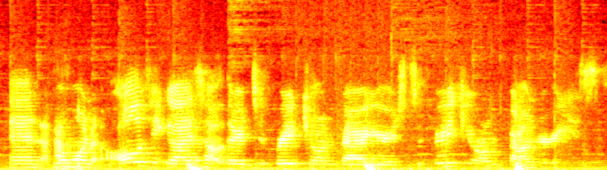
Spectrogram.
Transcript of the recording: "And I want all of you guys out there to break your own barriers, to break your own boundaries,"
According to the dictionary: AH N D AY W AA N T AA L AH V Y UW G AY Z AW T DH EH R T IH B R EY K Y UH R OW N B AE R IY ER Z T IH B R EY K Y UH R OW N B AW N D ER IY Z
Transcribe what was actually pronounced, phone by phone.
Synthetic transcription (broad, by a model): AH N AY W AA N T AA L AH V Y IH G AY Z AW T DH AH R T IH B R EY K Y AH R OW N B AE R IY ER Z T IH B R EY K Y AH R OW N B AW N D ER IY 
